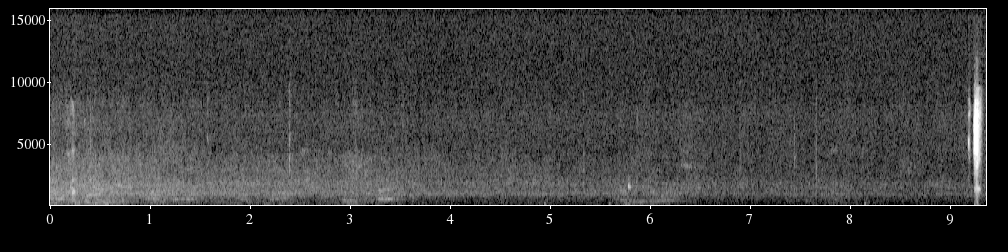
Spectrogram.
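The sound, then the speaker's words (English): A quiet phone line with low hiss and faint muffled background, then a single sharp, loud click right at the end as someone joins the call. “Somebody's clicking in.”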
